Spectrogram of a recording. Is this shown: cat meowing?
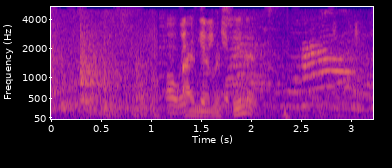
yes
